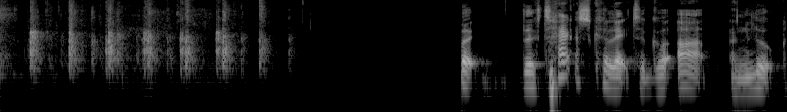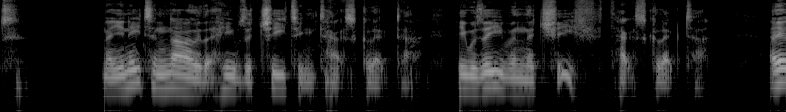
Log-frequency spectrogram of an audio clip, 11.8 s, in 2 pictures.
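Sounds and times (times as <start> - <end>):
audience applause: 0.0 - 2.3
speech: 3.4 - 11.7.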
